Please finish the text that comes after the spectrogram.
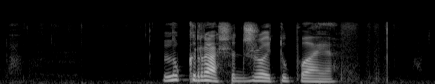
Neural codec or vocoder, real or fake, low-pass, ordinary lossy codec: none; real; none; none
